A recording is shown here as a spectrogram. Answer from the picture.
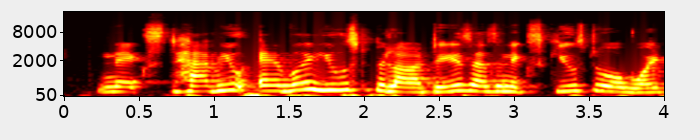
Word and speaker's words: Pilates: this one is interesting has anyone ever mispronounced the word pilates in front of you always yes tell us some fun ones play it is the time it's played it's pilots there's so many variations to it so we always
